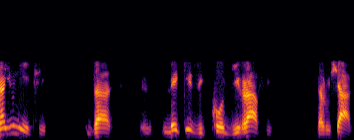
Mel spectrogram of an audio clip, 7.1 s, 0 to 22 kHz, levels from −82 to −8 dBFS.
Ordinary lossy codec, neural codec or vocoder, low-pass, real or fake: none; none; 3.6 kHz; real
